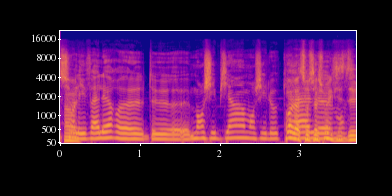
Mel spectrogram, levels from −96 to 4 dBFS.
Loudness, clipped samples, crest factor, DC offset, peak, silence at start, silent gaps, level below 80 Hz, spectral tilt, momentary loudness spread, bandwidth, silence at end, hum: -19 LUFS; under 0.1%; 14 dB; under 0.1%; -4 dBFS; 0 s; none; -54 dBFS; -4.5 dB/octave; 7 LU; 15.5 kHz; 0 s; none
